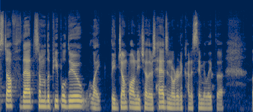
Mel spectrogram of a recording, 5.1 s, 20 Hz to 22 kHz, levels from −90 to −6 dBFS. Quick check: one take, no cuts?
yes; 0 cuts

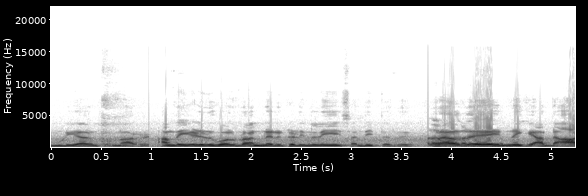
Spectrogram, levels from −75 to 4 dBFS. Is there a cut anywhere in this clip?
yes; 2 cuts; at 1.0 s, 3.6 s

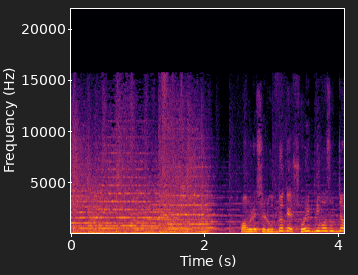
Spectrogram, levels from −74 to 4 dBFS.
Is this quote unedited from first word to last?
no; 1 cut; at 2.3 s

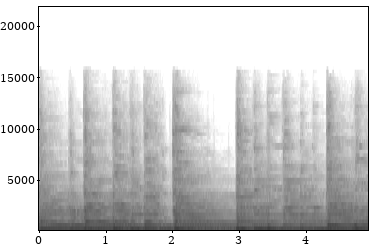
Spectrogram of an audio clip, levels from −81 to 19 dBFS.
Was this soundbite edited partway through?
no; 0 cuts

